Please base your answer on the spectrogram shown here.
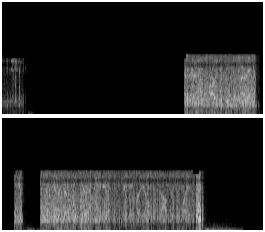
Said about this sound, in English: I can tell two to three are coming in pretty easily. A little bit of heterodyning, different tones.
